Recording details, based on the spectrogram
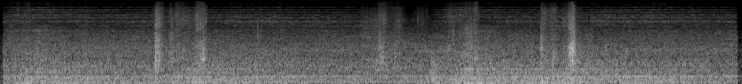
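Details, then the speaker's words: Steady low groaning rumble with a faint grinding edge as the wheel is spun by hand: a worn wheel bearing, deeper groan when turned faster, louder at higher driving speed. "You hear that? That is the bearing going out. You hear that lower groan grinding sound? That's going to be amplified when you're driving a faster speed."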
